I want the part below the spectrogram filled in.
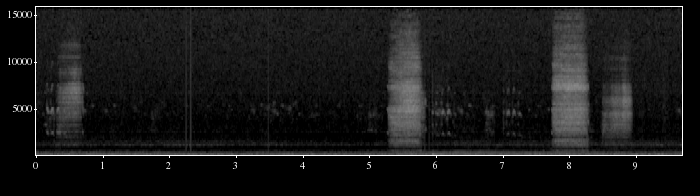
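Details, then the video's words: Barn owl chicks in an Israeli research nest box at feeding time give sparse breathy hissing screeches, one early and a close pair near the end, over a low droning background. "All 6 barn owl nestlings get fed insnside nesr box"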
